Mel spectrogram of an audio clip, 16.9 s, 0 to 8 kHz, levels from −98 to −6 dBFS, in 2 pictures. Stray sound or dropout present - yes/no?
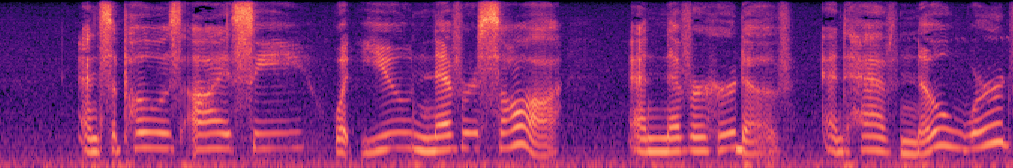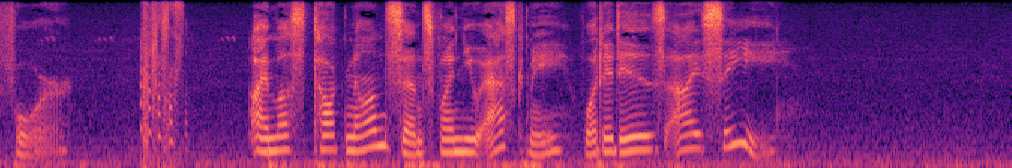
yes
